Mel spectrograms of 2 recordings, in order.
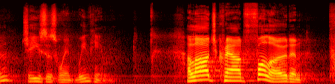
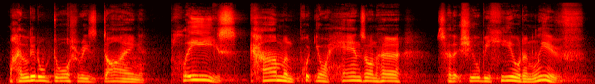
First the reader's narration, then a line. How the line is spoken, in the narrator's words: He pleaded earnestly with him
